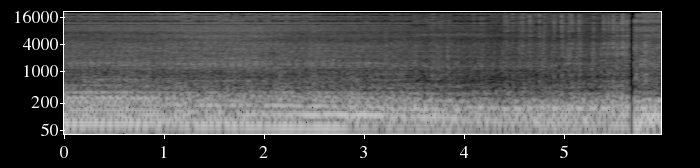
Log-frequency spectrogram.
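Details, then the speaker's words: Volvo 850 first fire-up after engine rebuild and reinstall: steady, even low rumble with slightly lumpy idle, no knocks or rattles; clutch still to be bled, coolant reservoir just fitted; normal running after rebuild. "So guys, I got it fired up and I'm literally so ecstatic."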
